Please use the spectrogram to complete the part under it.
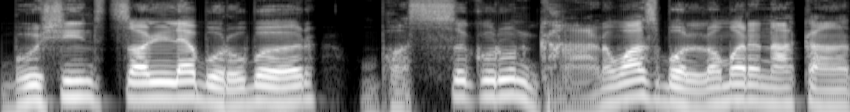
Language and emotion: Goan Konkani, disgusted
